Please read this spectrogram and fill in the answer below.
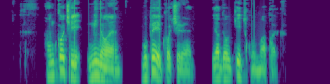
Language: Laz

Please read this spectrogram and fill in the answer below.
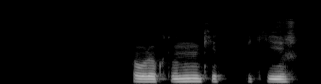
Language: Pashto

